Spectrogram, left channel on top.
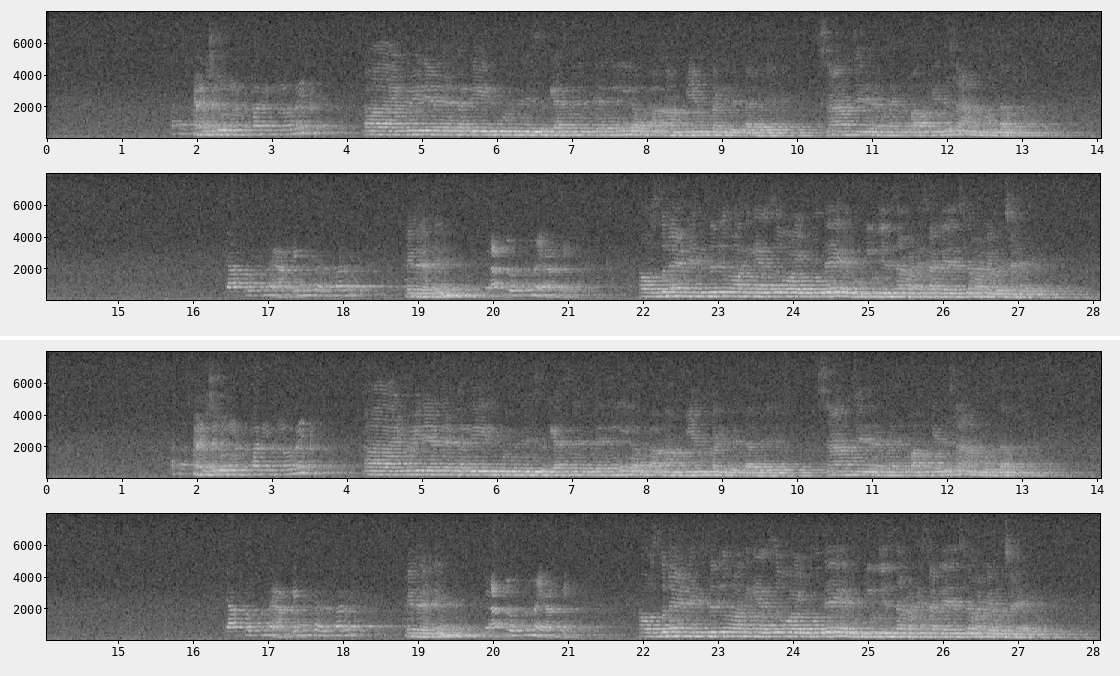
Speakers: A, on the right (about 70°); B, on the right (about 55°).
A: అన్నీ
B: అవి
A: అయిపోయినాయా
B: నెక్స్ట్
A: అండి మరి ఇంట్లోవి
B: ఆ అయిపోయి నే కర్రీ పొయ్యి మీద గ్యాస్ మీద పెట్టాను కాని అన్నం బియ్యం కడిగి పెట్టాలండి స్నానం చేయలేండి మైద పాపలకైతే స్నానం పోశాను
A: గ్యాస్లు వస్తున్నాయాండి మీ సైడ్ మరి
B: ఏంటిదండి
A: గ్యాస్లు వస్తున్నాయా అండి
B: వస్తున్నాయంండి రీసెంట్గా మాది గ్యాస్ అయిపోతే బుకింగ్ చేసాంమండి సండే చేస్తే మండే వచ్చాయంండి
